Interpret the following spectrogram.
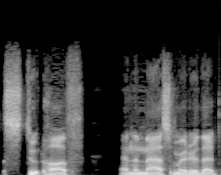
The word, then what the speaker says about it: Stutthof: him this, that the concentration camp, and it's pronounced Stutthof, and the mass murder that took place inside was only able to take place with your help.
